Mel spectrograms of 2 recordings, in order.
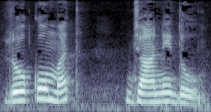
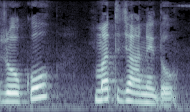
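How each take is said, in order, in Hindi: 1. विराम 'mat' के बाद है। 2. विराम 'roko' के बाद है। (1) "रोको मत के बाद लगा हुआ है, तो हम यहाँ पे दो एक सेकंड के लिए रुके" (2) "यहाँ पर मीनिंग बिल्कुल डिफरेंट है"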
